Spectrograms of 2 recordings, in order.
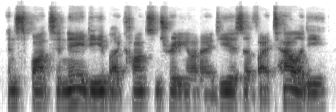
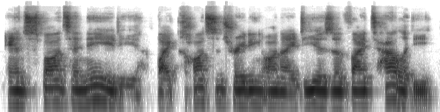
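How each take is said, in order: First: It is read plainly, without special emphasis. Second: It is read with strong, forceful emphasis.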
